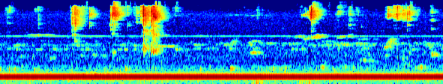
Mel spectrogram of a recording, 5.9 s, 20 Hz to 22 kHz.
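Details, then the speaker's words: New Q9 wireless Bluetooth mic in rose gold, tested connected to a phone app. A steady, pure mid-pitched hum from its built-in speaker drones under light handling clicks and grows when the volume is raised: constant hum. "Masih kedengeran ya dengungnya ya. Tak ku mengerti mengapa begini. Dengungnya masih ada."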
